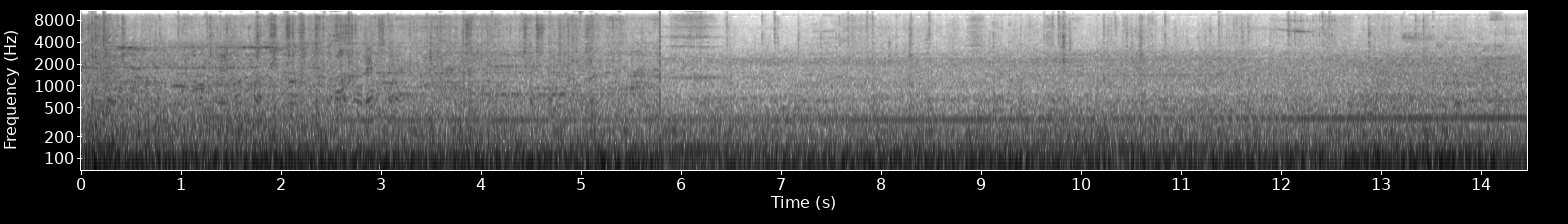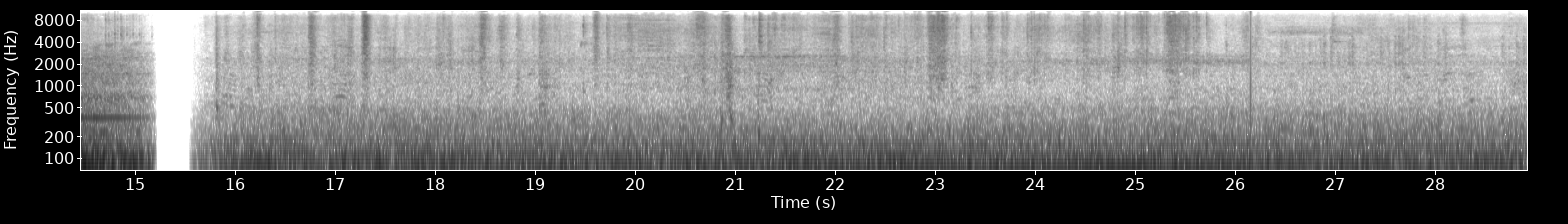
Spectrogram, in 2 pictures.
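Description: A bus engine rumbles low and steady from inside the cabin.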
